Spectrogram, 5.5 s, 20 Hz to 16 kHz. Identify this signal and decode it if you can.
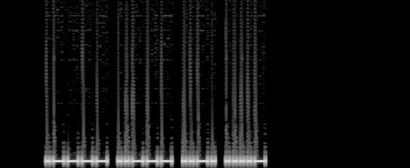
Morse code, heard as a keyed tone, about 25 wpm, 700 Hz. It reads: 12F4
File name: practice / 25wpm / Four Letter-Number Combinations - 25wpm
